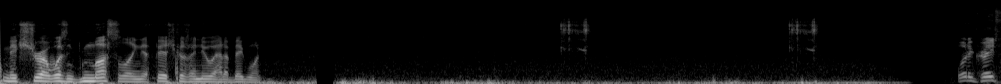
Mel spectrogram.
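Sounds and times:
wind rumble on microphone: 2.3 - 9.1
phone camera shutter clicks: 5.6 - 6.0, 7.9 - 8.2.

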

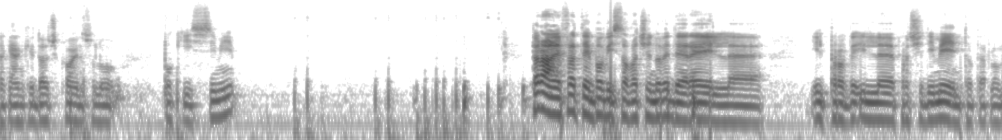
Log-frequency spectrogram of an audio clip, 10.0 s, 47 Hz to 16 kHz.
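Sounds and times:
computer mouse clicks: 2.9 - 5.2.

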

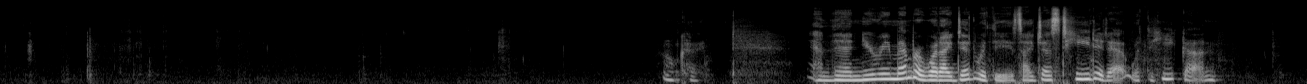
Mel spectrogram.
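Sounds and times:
gloved fingers handling clay: 0.0 - 6.4.

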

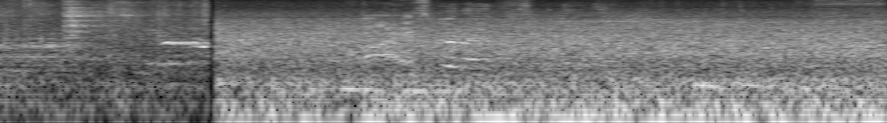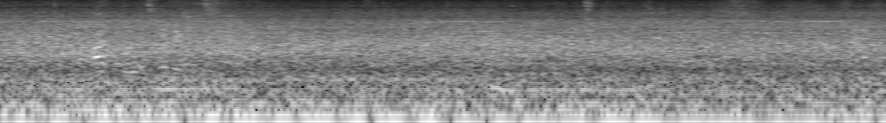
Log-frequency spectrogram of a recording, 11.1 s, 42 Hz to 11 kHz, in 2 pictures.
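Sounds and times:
distant voices: 0.0 - 11.0
low city rumble: 0.0 - 11.0.

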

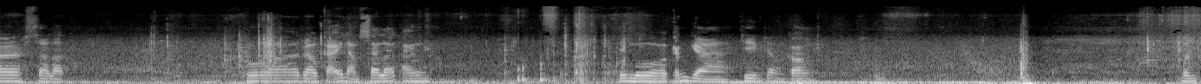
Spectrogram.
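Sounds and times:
low rumble of outdoor noise: 0.0 - 12.0.

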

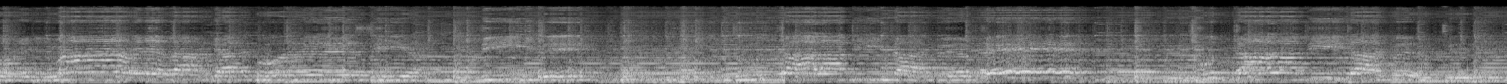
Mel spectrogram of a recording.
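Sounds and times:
man singing: 0.0 - 6.3, 7.2 - 15.0
guitar accompaniment: 0.0 - 15.0.

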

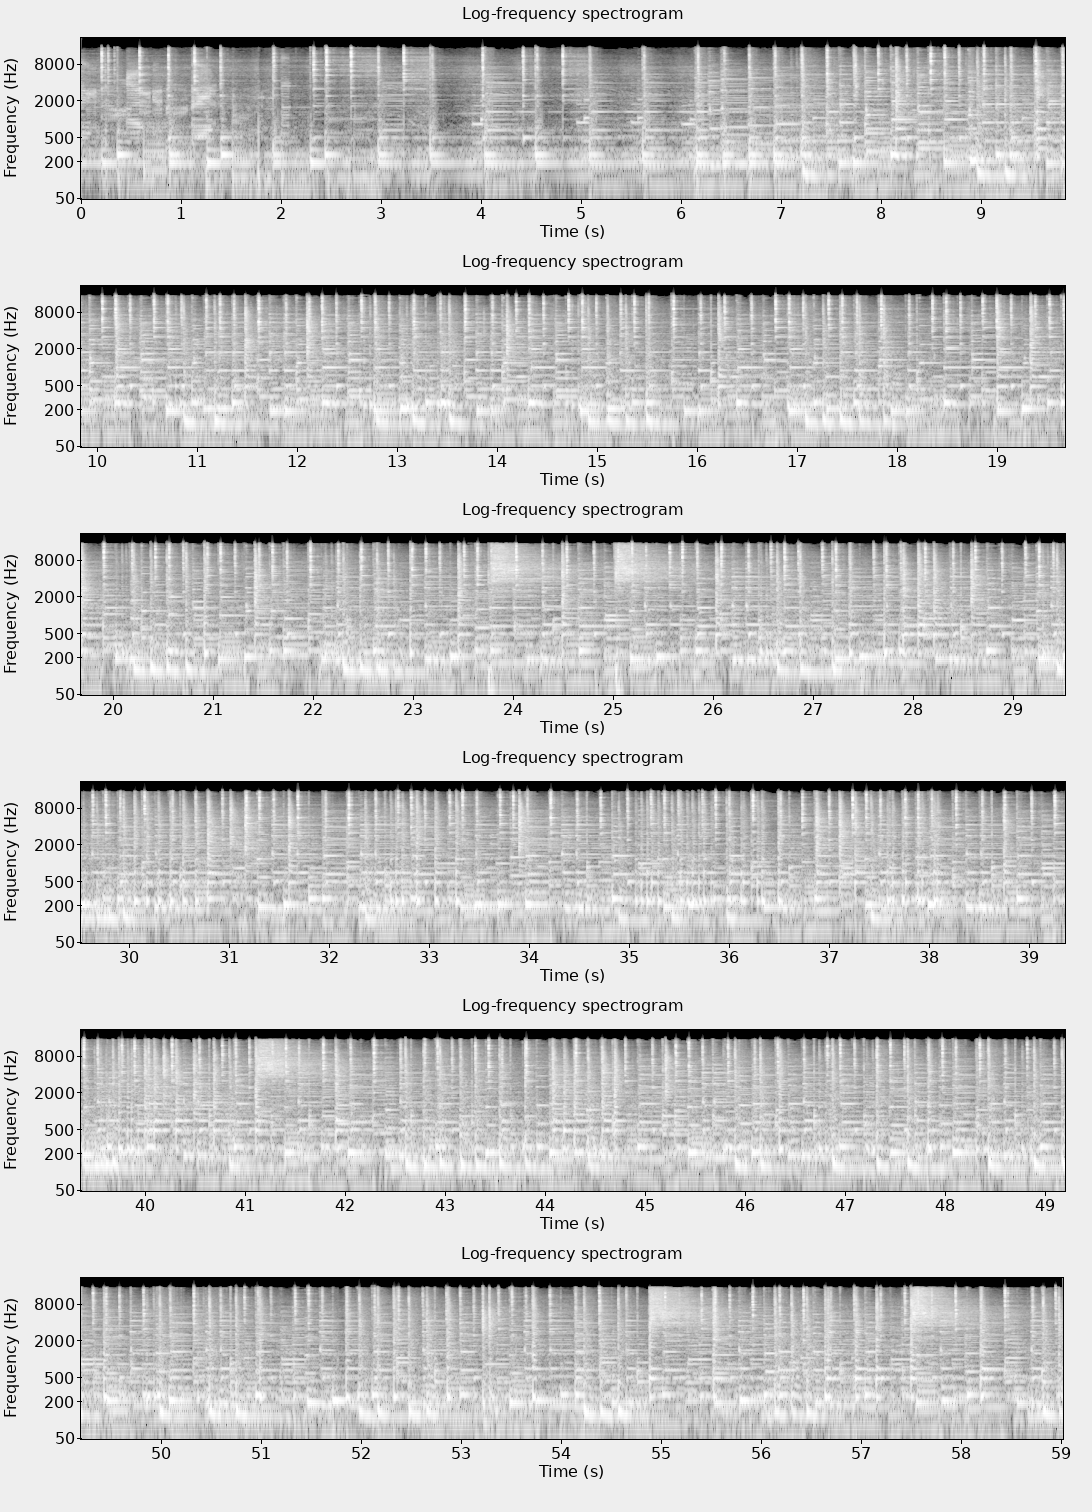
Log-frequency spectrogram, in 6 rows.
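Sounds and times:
salsa band playing: 0.0 - 59.0
fast stick strokes on timbales: 6.7 - 59.0.

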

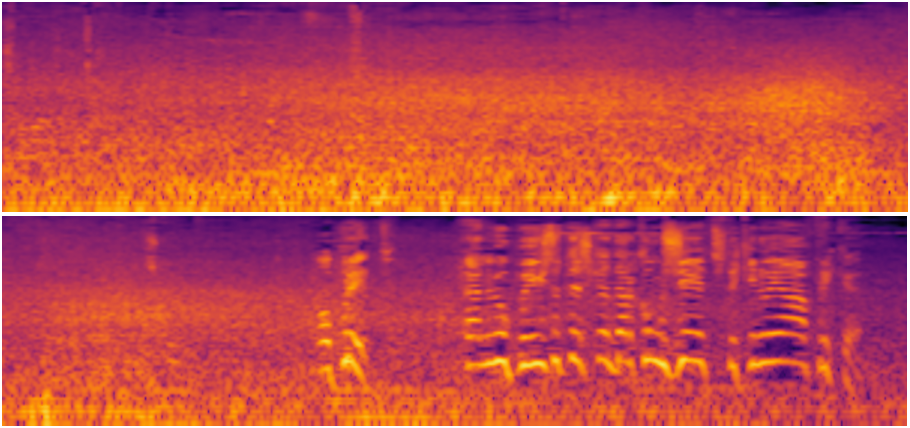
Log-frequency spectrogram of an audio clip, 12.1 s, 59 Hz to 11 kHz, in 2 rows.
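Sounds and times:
cars passing: 0.0 - 12.0
road traffic rumble: 0.0 - 12.0.

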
